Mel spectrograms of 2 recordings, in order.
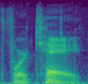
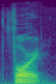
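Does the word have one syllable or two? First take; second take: two; one. First: The final vowel is sounded, giving two syllables. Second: The final vowel is silent, giving one syllable.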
